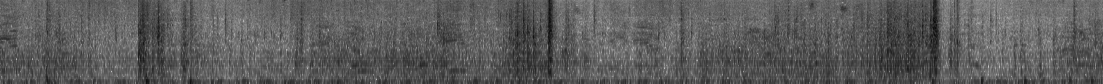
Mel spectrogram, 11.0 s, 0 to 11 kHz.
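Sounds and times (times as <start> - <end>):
hay baler clatter: 0.0 - 11.0
low engine pulse: 0.0 - 11.0
sharp knocks: 0.0 - 11.0.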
